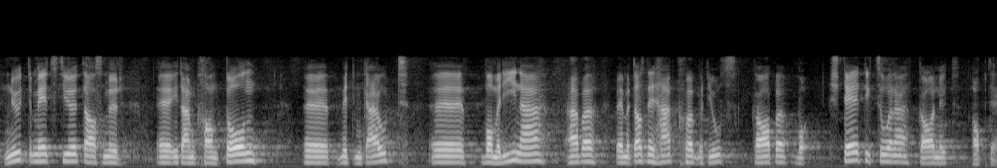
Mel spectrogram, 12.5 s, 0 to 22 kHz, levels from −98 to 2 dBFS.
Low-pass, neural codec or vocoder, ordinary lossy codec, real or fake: 5.4 kHz; codec, 44.1 kHz, 7.8 kbps, Pupu-Codec; none; fake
